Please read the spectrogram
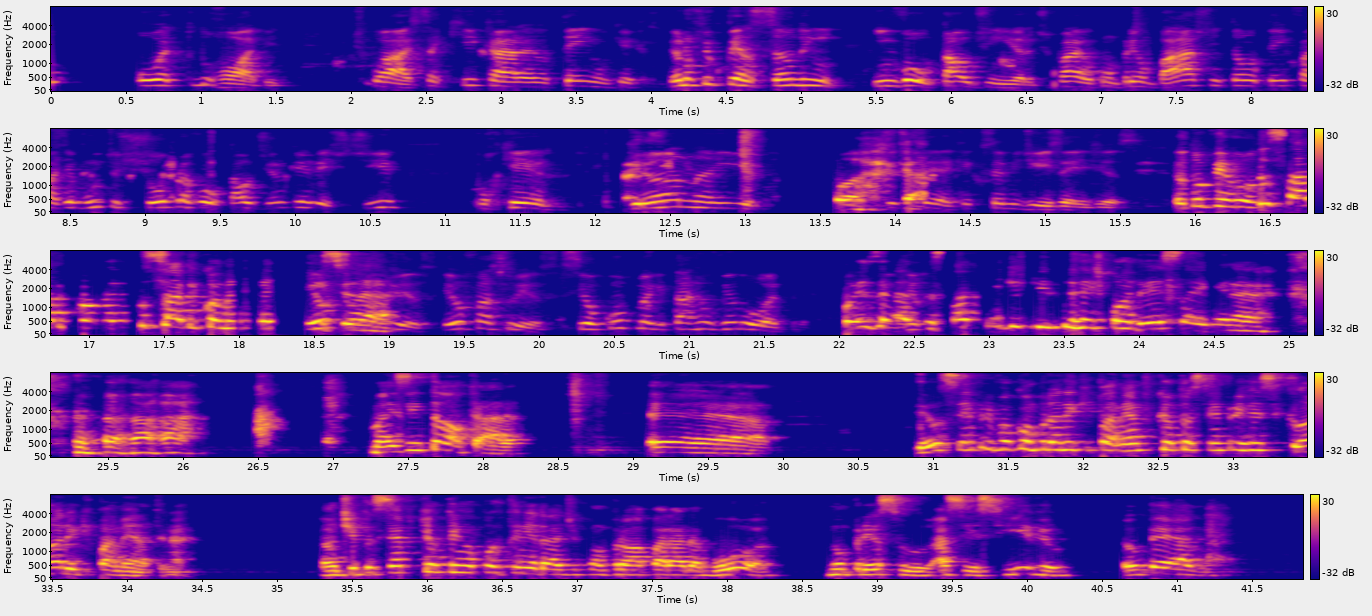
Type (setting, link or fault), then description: link, video call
